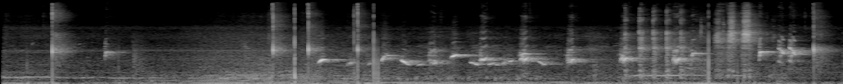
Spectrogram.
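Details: Yellow-vented bulbul song played as a lure to provoke rival birds: short liquid whistled phrases, some rising and some falling, in bursts between three and eight seconds, mixed with sharp clicks and taps and a low rumble underneath.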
